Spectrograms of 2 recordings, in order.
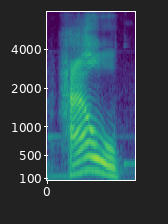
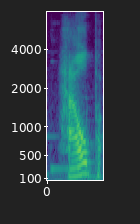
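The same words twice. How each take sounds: First: It sounds terrified, like a desperate shout. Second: It sounds calm and unafraid, like a question.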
